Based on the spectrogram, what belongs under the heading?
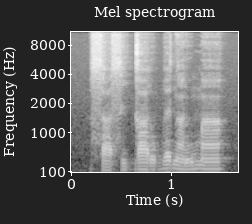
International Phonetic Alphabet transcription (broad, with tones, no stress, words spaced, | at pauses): sa˨si˨ ɡa˧ ɾo˧bɛ˦dã˧ ɾu˦mã˦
